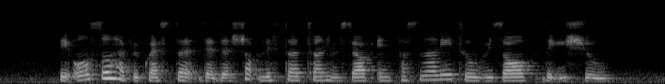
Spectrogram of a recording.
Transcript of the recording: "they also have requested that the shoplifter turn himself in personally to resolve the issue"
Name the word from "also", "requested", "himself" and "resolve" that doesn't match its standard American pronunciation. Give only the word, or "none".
none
